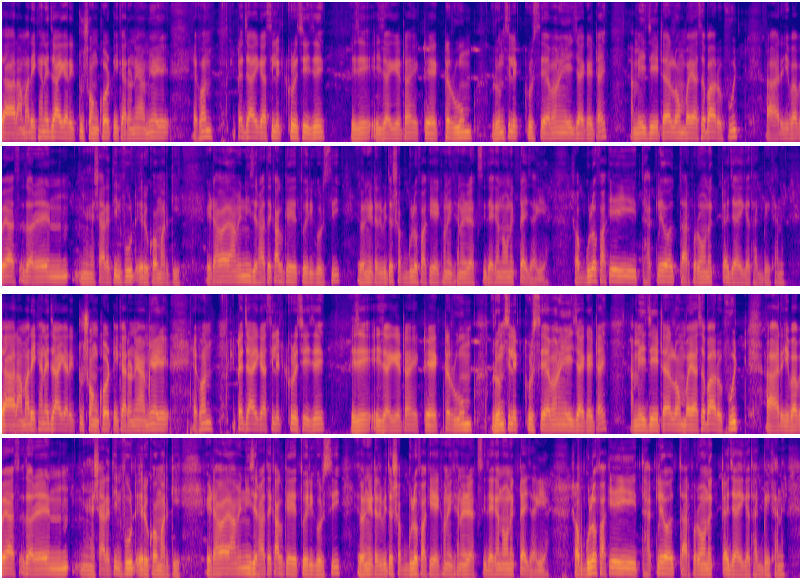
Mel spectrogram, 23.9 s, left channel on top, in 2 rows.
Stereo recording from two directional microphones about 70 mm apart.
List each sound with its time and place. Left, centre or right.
0.0 s speech: centre
0.5 s speech: left
1.1 s speech: left
1.5 s speech: left
4.4 s speech: left
7.3 s speech: centre
10.9 s speech: centre
13.1 s speech: centre
18.6 s speech: left; by 23.6 s centre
